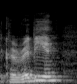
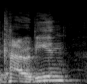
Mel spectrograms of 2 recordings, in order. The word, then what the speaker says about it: Caribbean: in Latin America and the Caribbean the Caribbean yeah both work yeah I'll just say them both take both box both pronunciations both pronunciations one for the UK people one for the Americans dasty dnasty that elapsed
